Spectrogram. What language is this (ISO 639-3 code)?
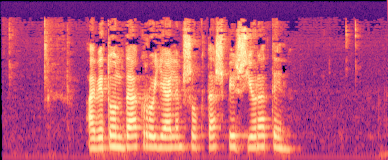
chm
